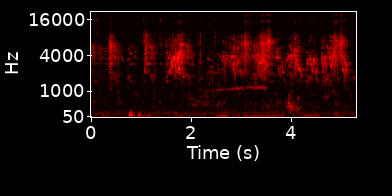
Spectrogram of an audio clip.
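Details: Little baby chickens eating, a lively tangle of high, squeaky peeps from many birds, one longer lower whistle mid-clip, and soft thumping of beaks striking food.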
